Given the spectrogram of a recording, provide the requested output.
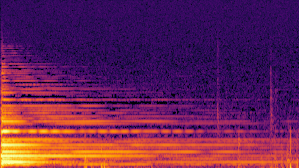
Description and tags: Me and a friend were allowed access into our towns local church to record their wonderful out of tune piano.
ambience, ambient, atmosphere, cathedral, church, field-recording, prague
